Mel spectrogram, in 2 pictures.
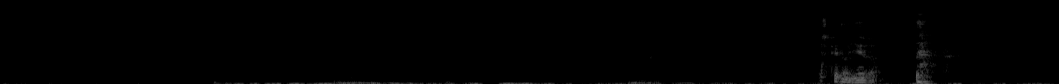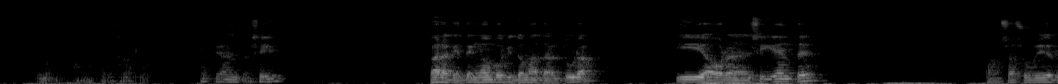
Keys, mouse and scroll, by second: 1.9 click, 2.3 right click, 2.9 r, 4.2 click, 5.5 right click, 5.9 g, 7.9 right click, 9.5 right click, 10.8 r, 13.5 click, 15.1-17.5 shift+middle drag, 17.5-19.7 drag, 19.7 right click, 20.5 shift+right click.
